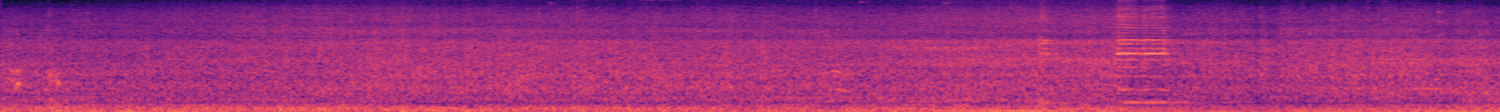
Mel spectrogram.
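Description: A minibus drives past.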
